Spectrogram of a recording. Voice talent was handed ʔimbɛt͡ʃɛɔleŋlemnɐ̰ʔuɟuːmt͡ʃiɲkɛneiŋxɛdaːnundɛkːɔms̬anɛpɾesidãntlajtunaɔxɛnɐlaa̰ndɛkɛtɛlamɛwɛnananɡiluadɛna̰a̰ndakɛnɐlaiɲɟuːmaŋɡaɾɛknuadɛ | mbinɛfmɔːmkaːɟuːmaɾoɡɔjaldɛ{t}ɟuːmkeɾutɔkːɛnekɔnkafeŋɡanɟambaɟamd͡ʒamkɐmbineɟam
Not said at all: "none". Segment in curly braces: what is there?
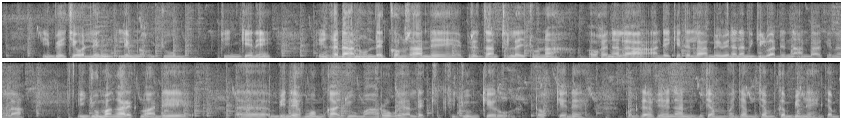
k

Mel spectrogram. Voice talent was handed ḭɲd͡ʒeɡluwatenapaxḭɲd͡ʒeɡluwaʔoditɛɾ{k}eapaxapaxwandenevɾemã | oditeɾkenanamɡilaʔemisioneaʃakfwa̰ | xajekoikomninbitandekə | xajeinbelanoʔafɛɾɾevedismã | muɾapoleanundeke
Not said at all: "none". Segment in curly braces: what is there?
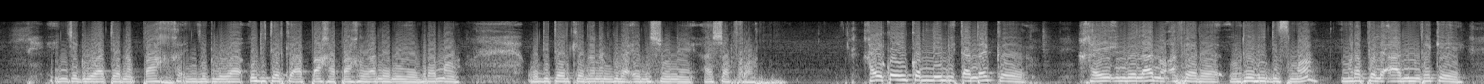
k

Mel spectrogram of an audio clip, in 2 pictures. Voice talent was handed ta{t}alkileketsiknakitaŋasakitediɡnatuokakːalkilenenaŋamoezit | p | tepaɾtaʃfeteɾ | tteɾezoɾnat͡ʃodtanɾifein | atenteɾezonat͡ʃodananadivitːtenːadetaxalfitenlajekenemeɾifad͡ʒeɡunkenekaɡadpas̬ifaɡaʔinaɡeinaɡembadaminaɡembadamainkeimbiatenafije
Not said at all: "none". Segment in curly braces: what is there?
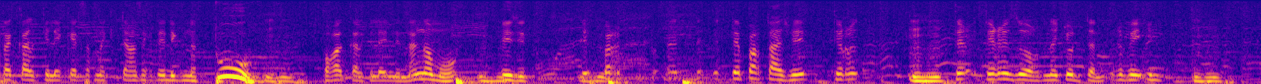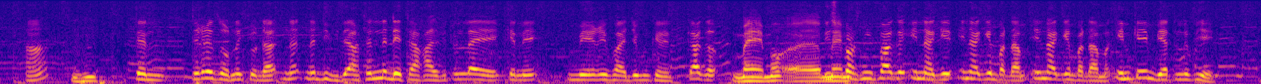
k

